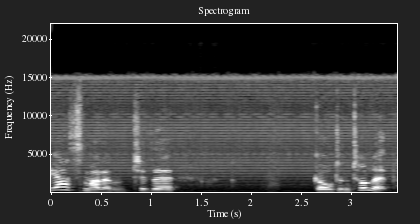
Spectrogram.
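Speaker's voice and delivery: ordinary delivery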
